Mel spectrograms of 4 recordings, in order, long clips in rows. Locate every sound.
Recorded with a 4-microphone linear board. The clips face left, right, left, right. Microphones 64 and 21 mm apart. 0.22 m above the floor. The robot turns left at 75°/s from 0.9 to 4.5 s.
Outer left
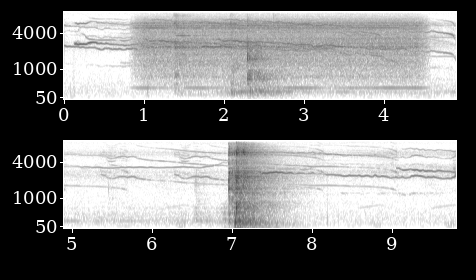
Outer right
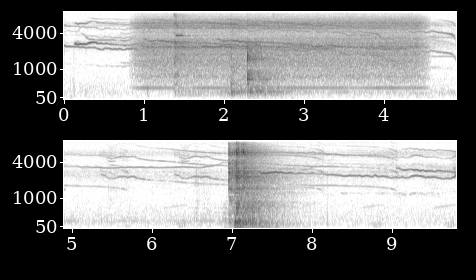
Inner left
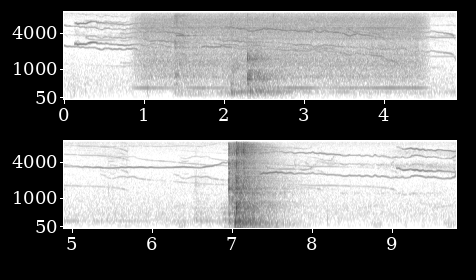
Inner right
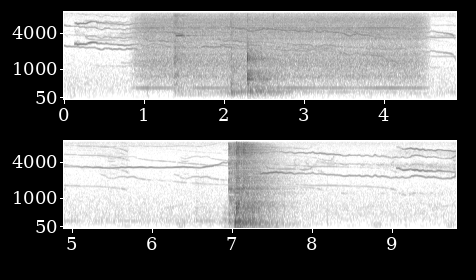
1.4 s a door slam: 70° right (ahead or behind), 3 m; by 7.3 s 35° left (ahead or behind), 3 m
